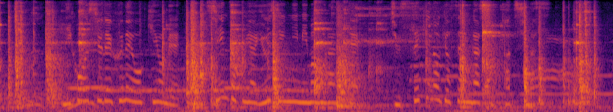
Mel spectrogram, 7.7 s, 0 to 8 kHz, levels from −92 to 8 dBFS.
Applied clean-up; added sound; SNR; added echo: none; Glass; -4 dB; none.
